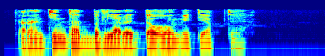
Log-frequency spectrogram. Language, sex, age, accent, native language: Uzbek, male, 18-24, Farg'ona, Uzbek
